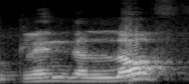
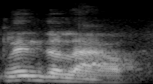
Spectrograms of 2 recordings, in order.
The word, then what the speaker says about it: Glendalough: we were looking for glendale glendale uh or glendaloff i have heard people pronounce it as well but glendalough and uh we and give yourself a point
